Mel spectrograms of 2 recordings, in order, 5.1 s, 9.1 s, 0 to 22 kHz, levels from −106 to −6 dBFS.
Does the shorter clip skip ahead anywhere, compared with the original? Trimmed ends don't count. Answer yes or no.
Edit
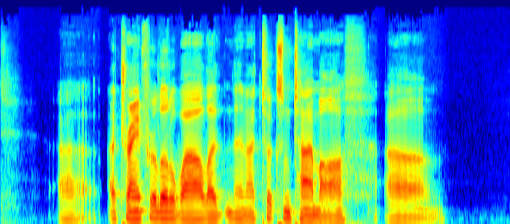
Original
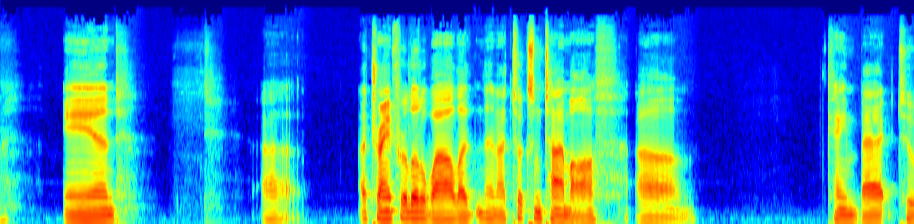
yes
